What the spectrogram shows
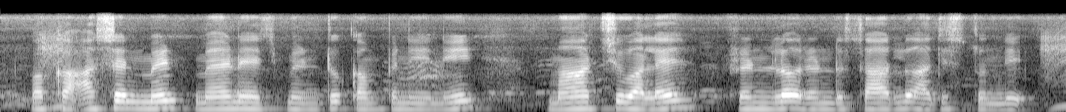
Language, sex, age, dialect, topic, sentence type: Telugu, male, 18-24, Southern, banking, statement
